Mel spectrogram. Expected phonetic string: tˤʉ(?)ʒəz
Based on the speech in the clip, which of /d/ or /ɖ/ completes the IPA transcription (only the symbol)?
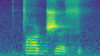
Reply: ɖ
